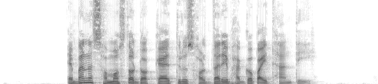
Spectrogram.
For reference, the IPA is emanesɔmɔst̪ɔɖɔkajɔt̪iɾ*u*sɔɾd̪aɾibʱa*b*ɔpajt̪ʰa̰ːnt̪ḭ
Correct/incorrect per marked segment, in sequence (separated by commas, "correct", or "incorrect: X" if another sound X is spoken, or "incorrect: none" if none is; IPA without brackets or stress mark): correct, incorrect: ɡ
